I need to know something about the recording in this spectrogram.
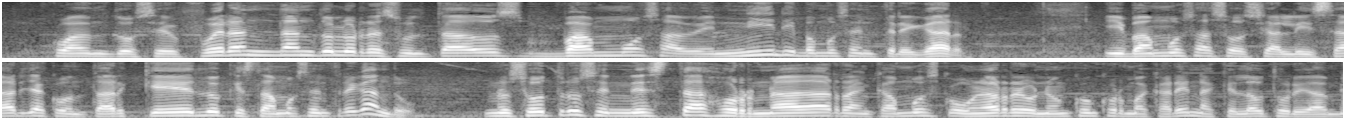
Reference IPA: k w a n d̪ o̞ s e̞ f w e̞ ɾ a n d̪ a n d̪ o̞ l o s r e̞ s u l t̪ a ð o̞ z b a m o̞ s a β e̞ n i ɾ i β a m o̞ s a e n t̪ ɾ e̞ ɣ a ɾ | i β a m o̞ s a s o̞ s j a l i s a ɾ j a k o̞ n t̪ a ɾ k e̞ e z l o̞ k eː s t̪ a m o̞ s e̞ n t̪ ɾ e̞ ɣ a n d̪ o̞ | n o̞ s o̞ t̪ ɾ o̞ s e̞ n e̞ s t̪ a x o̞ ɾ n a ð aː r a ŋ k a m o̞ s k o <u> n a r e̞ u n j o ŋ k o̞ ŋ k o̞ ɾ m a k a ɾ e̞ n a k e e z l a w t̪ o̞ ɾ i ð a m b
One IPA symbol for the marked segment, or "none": u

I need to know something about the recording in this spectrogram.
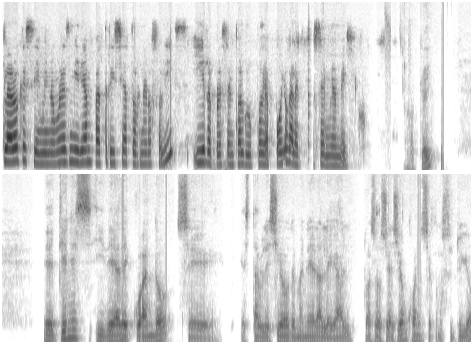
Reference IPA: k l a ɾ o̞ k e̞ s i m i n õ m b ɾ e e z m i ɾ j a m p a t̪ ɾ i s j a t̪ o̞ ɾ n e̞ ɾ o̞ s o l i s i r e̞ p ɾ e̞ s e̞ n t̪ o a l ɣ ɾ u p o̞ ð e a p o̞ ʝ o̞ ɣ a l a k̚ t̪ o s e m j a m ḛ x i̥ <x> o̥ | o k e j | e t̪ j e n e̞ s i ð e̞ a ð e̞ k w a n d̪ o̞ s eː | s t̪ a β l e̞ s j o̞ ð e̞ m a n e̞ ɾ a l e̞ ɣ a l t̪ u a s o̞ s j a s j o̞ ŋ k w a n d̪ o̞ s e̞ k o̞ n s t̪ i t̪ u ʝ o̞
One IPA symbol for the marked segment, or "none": k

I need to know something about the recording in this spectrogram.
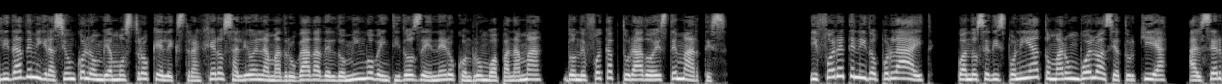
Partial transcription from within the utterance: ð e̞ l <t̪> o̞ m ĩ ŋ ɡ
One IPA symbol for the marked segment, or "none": d̪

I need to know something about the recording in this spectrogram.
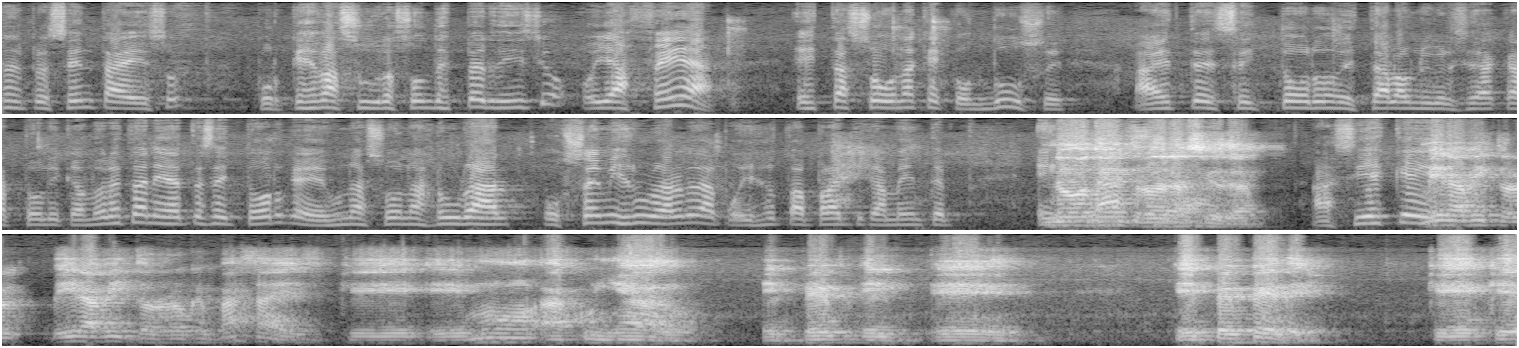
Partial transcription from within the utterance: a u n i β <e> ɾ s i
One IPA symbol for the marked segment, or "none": e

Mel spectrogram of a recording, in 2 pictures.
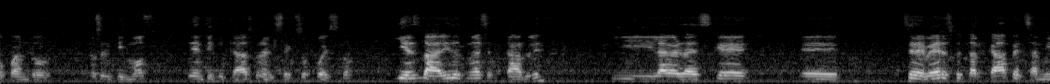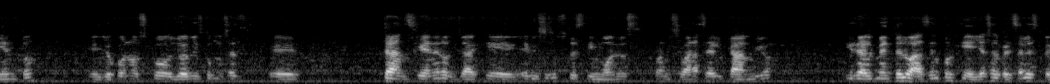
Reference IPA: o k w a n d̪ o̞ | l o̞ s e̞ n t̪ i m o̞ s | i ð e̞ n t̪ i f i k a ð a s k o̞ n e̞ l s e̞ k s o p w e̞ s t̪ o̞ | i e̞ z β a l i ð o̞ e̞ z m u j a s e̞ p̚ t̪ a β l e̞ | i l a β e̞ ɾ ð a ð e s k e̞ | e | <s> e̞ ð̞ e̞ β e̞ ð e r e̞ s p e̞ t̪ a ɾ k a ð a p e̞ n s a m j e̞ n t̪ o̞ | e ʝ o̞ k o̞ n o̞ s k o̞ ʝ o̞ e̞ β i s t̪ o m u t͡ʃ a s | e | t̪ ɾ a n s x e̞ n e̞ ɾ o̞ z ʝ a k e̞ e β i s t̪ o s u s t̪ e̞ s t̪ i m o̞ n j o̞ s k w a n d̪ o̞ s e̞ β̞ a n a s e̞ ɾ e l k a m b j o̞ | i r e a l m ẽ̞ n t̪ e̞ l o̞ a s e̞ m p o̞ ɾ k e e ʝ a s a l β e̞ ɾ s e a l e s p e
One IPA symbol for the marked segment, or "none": s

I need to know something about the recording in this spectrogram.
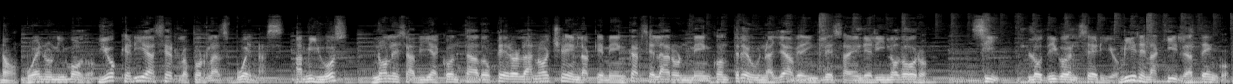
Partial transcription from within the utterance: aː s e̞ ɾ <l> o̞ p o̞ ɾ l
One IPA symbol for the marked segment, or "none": l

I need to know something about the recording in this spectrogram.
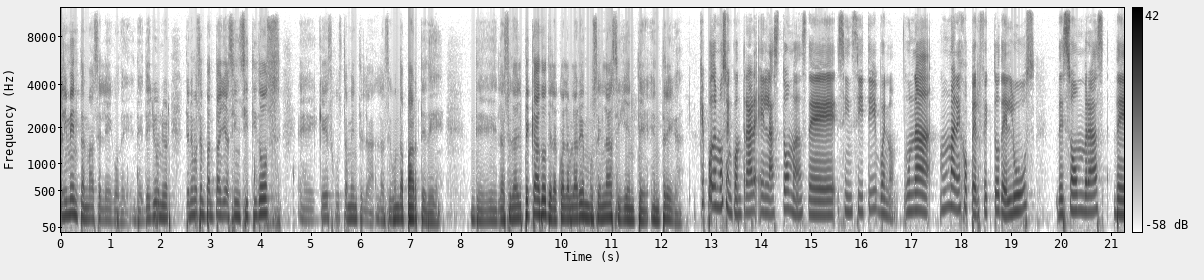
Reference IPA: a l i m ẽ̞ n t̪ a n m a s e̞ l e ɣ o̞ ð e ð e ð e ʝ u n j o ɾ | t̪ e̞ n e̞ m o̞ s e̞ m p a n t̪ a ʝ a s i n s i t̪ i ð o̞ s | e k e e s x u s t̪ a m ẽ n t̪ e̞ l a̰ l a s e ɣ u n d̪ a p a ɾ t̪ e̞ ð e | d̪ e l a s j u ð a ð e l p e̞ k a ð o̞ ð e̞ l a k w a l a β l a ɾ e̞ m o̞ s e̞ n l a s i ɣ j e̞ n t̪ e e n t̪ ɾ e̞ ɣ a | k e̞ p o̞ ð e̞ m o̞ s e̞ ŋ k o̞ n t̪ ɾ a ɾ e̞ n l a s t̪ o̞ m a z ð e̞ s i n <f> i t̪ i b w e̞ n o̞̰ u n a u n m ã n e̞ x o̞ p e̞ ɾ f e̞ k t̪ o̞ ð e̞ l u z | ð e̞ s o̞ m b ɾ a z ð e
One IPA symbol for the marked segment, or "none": s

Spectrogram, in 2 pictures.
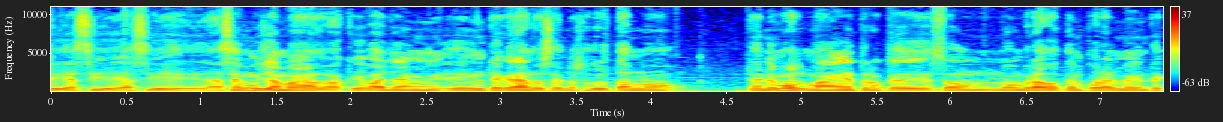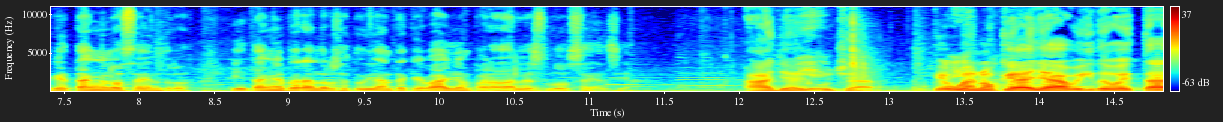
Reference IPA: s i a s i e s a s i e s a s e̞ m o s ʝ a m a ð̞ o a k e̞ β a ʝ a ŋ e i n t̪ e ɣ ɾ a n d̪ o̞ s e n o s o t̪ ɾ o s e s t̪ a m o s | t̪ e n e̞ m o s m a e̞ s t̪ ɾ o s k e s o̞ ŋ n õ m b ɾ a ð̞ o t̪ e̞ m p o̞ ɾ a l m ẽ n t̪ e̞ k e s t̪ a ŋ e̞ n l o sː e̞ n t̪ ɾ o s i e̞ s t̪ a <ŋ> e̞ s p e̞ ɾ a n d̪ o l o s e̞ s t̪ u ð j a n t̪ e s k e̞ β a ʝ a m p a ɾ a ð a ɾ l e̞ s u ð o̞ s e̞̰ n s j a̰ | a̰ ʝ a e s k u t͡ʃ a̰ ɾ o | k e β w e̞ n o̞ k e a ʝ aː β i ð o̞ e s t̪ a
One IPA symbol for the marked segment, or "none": ŋ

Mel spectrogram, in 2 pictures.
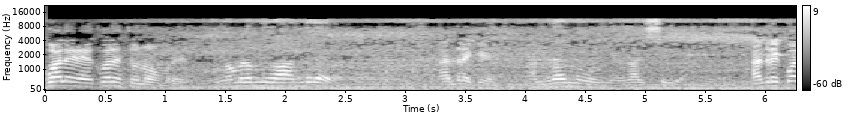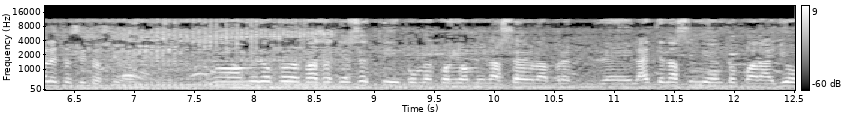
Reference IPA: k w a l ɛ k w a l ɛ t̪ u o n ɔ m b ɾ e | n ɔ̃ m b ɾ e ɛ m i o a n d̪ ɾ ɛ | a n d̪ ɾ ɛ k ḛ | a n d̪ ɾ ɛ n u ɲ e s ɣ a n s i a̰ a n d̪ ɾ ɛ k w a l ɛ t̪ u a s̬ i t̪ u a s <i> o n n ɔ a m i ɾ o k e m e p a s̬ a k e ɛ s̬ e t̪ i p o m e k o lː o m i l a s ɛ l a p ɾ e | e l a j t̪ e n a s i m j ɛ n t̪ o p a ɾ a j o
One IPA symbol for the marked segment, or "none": j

